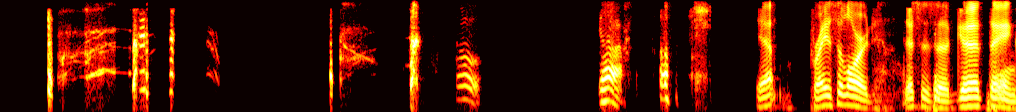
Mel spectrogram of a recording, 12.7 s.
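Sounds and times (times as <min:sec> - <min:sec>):
person giving a big cough: 0:00.6 - 0:02.2, 0:04.1 - 0:05.3
speech: 0:07.5 - 0:08.5, 0:09.5 - 0:12.7.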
